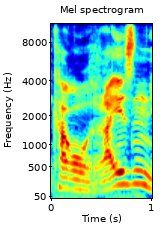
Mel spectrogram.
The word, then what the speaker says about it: Caro Reisen: And the German channels are Phil and Caro Reisen. Yeah, I pronounce it German. Otherwise it doesn't make much sense.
